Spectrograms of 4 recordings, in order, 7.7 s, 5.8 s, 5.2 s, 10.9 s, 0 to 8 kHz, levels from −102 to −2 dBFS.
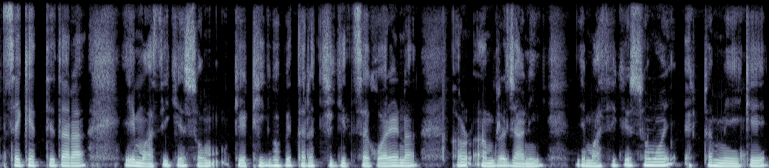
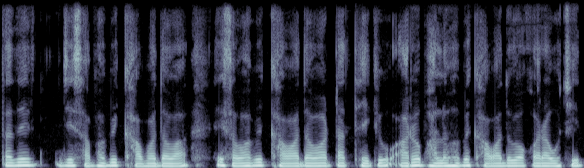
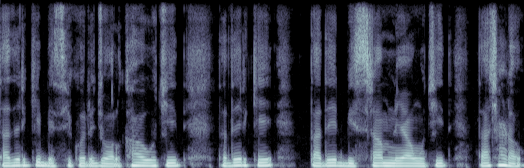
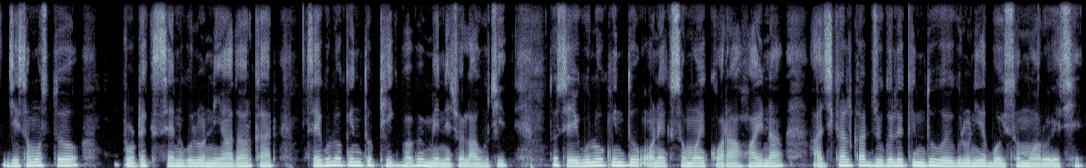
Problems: none marked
